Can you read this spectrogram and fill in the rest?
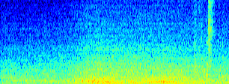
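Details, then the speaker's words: Holden Commodore ute automatic selected in reverse: engine revs freely with whirring rise and fall, nothing taking up drive, horrible noises from gearbox; blown transmission, no reverse. "I don't know if you guys can hear it but there's all sorts of horrible noises coming from this box"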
